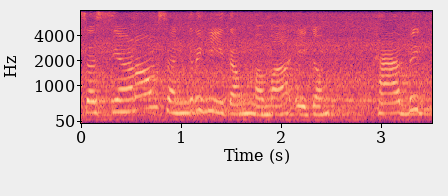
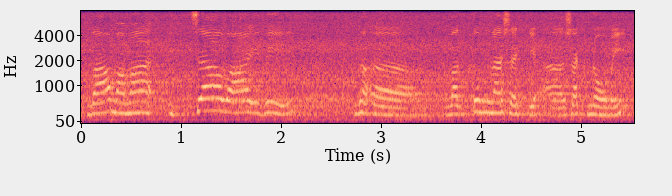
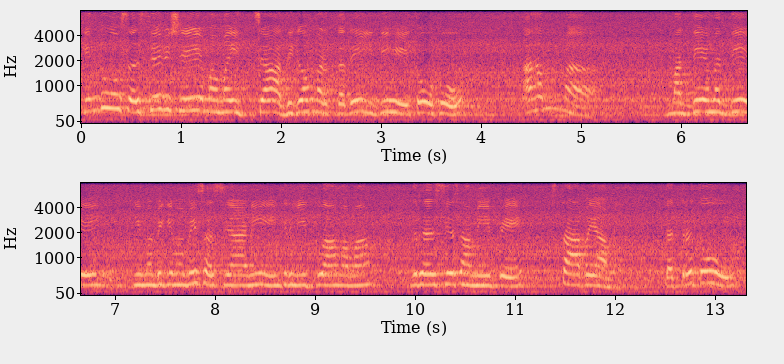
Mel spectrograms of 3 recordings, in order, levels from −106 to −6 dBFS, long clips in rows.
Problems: constant background noise, continuous background conversations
